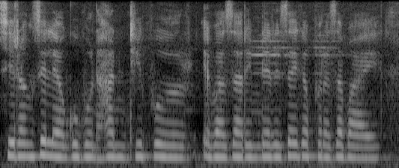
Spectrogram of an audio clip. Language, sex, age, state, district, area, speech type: Bodo, female, 18-30, Assam, Chirang, rural, spontaneous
